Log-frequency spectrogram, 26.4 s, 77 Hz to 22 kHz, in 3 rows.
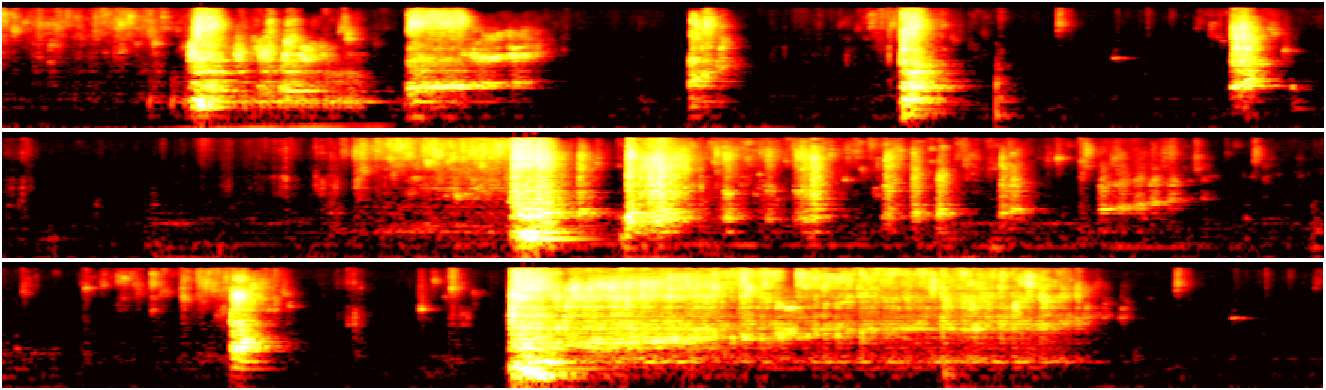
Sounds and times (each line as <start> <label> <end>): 10.4 Diarrhea sounds 17.1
